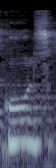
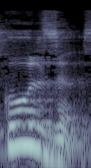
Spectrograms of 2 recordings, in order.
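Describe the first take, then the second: First: The word ends with an s sound. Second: The word ends with a z sound. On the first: The speaker calls it wrong. "స్కూల్స్ కాదు" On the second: The speaker calls it right. "అది స్కూల్స్"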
